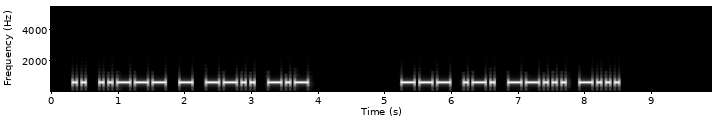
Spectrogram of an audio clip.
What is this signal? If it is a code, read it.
Morse code, heard as a keyed tone, about 18 wpm, 600 Hz. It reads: I2TZK OR7B
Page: Kaldesignaler 18 wpm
